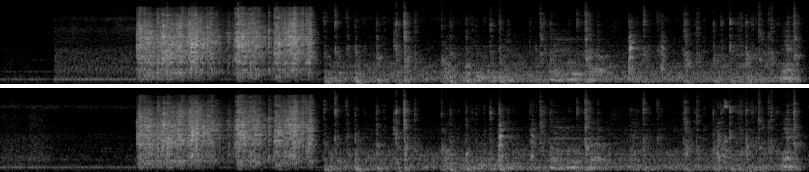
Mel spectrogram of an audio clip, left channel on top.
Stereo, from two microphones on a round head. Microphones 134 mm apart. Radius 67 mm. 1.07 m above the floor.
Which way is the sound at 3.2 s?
25° right (ahead or behind).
